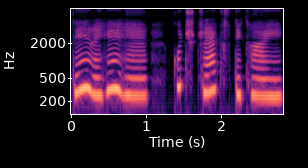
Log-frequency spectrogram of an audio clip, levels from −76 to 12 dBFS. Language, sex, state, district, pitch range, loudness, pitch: Hindi, female, Himachal Pradesh, Shimla, 250-325 Hz, -14 LUFS, 285 Hz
